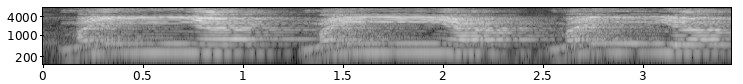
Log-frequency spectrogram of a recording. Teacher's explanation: میم یا زبر مئی، آواز ناک میں، نون کی ہلکی سی مطلب فیلنگ ہوگی، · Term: گننا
